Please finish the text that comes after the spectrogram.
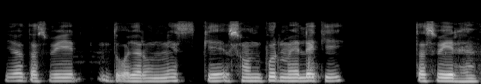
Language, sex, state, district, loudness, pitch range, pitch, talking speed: Hindi, male, Jharkhand, Jamtara, -20 LUFS, 155-165 Hz, 160 Hz, 125 wpm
